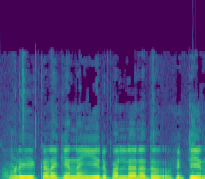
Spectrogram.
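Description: A man speaking close to the microphone, with only brief pauses; no other sound stands out.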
